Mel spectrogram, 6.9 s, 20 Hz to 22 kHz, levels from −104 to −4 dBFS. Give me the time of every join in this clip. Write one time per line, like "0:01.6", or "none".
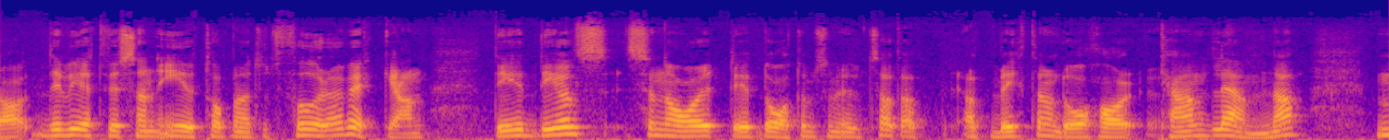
0:03.6
0:05.8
